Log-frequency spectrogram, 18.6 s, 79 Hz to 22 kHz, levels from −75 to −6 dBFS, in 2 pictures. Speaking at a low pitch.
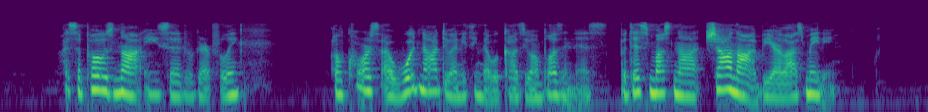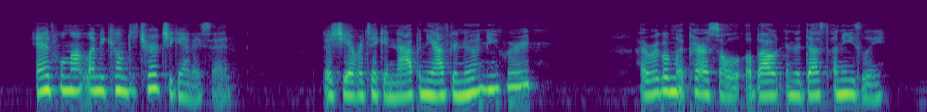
No: high, 200 Hz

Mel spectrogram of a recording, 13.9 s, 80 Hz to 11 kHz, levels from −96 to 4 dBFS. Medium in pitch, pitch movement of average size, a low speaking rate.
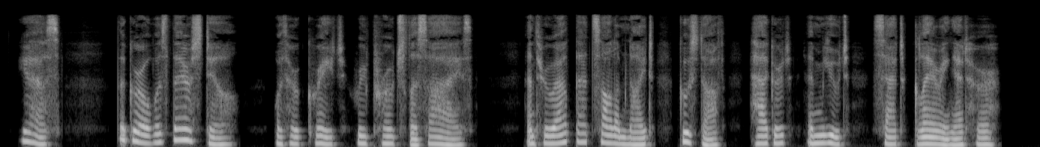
Yes: medium, 155 Hz; average, 3.1 semitones; slow, 105 wpm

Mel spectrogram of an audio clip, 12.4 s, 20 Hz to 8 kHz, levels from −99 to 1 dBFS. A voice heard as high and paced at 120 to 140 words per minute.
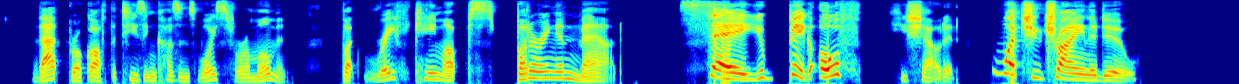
Yes: high, 195 Hz; slow, 135 wpm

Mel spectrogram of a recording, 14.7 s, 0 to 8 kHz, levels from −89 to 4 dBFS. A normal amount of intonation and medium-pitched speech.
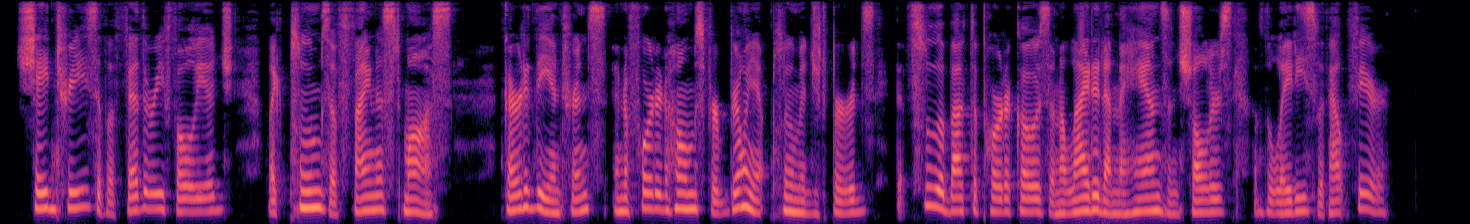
Yes: average, 3.9 semitones; medium, 175 Hz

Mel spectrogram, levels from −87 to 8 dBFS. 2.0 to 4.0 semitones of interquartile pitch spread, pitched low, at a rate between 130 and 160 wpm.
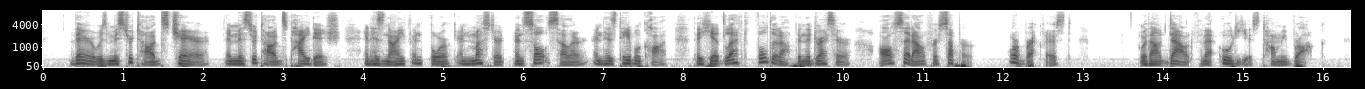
No: average, 3.3 semitones; low, 110 Hz; average, 170 wpm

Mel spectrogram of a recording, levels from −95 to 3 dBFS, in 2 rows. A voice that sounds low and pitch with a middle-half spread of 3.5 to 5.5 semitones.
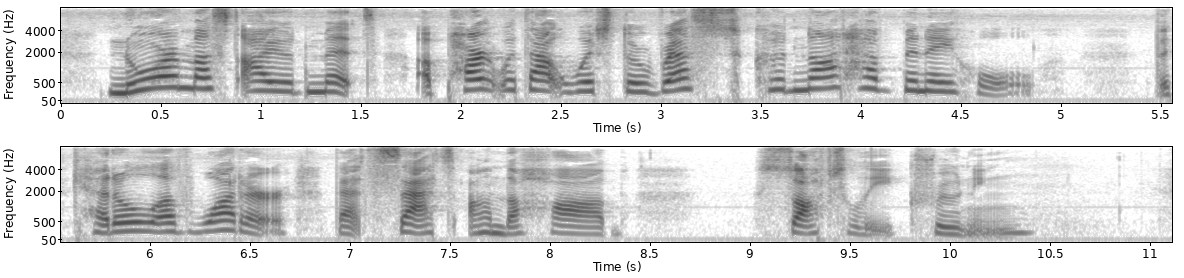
No: very high, 265 Hz; average, 5.1 semitones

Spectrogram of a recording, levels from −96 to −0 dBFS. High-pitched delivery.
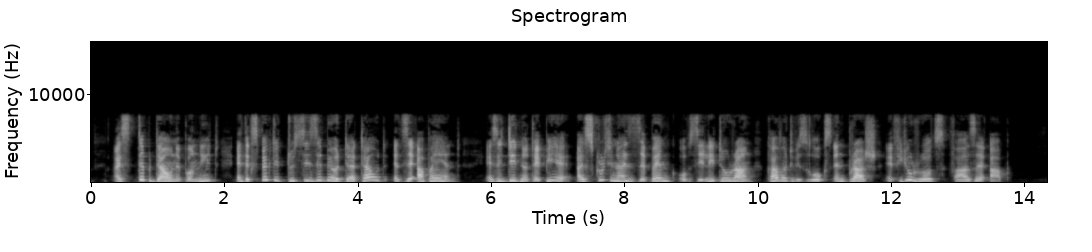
Yes: high, 230 Hz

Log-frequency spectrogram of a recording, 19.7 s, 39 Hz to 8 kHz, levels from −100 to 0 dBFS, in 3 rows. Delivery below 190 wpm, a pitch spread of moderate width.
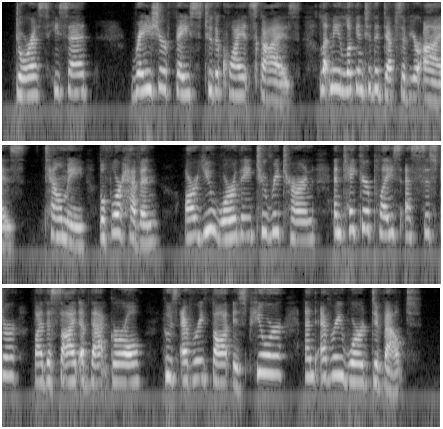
Yes: average, 150 wpm; average, 4.1 semitones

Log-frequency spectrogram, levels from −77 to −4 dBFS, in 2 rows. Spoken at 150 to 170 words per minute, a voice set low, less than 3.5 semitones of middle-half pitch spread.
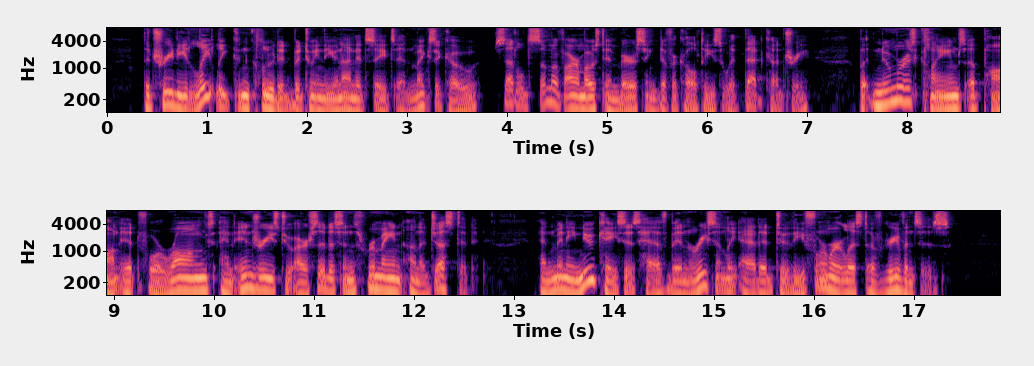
Yes: average, 160 wpm; low, 120 Hz; average, 3.1 semitones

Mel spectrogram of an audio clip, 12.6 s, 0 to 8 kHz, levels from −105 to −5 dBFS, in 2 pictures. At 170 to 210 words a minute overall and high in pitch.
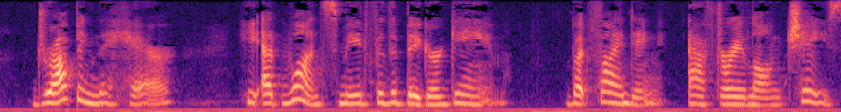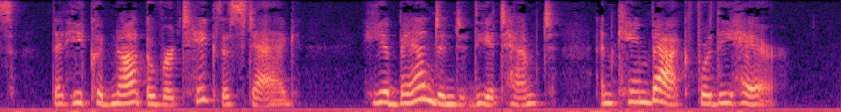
No: average, 160 wpm; high, 235 Hz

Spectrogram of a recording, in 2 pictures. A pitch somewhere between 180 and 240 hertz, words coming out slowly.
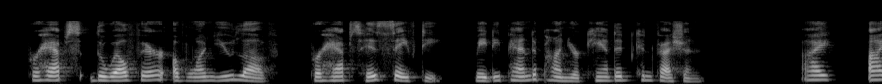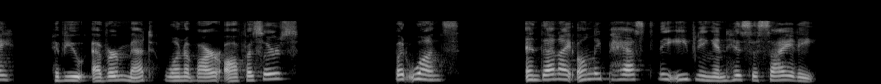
Yes: high, 190 Hz; slow, 125 wpm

